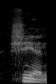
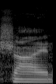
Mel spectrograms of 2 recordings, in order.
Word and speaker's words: SHEIN: which is Shen and it is pronounced Shen not shine or other other words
